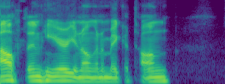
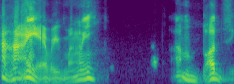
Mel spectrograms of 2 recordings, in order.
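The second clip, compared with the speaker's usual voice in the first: slow, drawn-out puppet voice with swooping pitch; 3 semitones higher than usual. Trying a different voice for the puppet Budsy: new Budsy puppet voice. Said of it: "come up with a different voice for him".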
